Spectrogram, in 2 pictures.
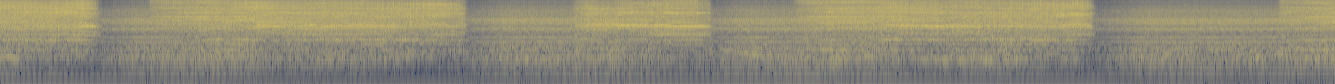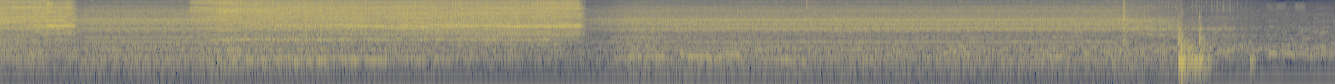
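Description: Abrasive strip pressed against a wooden candlestick spinning on an Axminster wood lathe: a loud rasping scrape in repeated strokes with short breaks, over the steady hum of the lathe. The scraping eases off after about two-thirds of the way through, and a single sharp knock comes near the end.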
